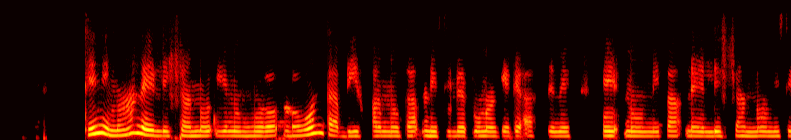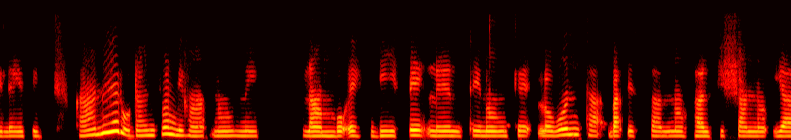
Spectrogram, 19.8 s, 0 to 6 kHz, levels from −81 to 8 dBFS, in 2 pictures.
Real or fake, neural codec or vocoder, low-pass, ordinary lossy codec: fake; codec, 16 kHz, 2 kbps, X-Codec, HuBERT features, trained on general audio; 5.4 kHz; MP3, 48 kbps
